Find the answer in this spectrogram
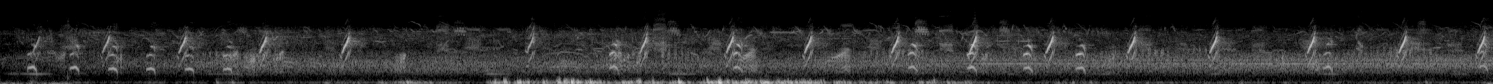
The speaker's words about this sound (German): da kann man dann schon auch mal mehrere von solchen Tüpfelsumpfhühnern hören. Vielleicht sogar im Konzert mit dem kleinen Sumpfhuhn, dann klingt das so.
